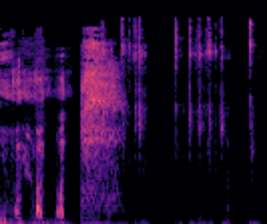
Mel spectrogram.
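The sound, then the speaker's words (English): Typing on a computer keyboard: a few light, irregular key clicks after a brief noisy rustle, faint and sparse. “Don't type that it in.”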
